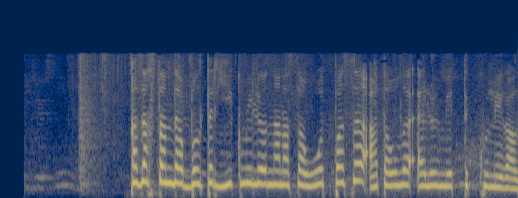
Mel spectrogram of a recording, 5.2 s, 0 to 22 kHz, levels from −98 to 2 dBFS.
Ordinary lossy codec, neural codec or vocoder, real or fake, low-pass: MP3, 48 kbps; none; real; 7.2 kHz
